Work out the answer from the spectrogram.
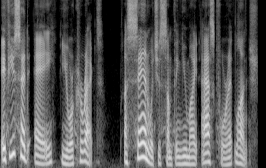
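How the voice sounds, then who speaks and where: Lively quiz reader going through review questions, bouncy intonation, dry close sound. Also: medium pitch, normal speed, no room sound. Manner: poses a choice, then confirms the right answer. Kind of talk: lesson quiz narration.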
